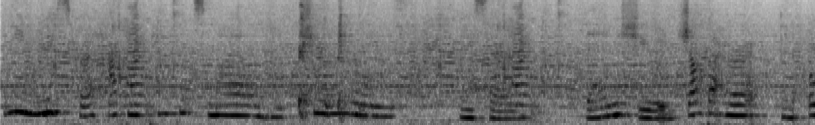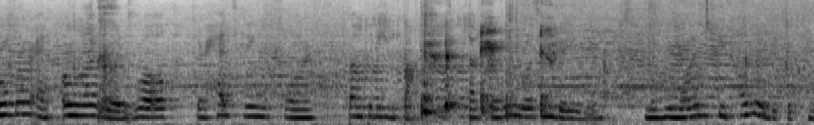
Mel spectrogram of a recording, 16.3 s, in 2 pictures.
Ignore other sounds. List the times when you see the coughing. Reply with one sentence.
The coughing can be heard from 3.0 to 3.7 s, from 8.7 to 9.3 s and from 12.3 to 13.7 s.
